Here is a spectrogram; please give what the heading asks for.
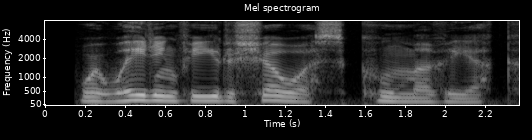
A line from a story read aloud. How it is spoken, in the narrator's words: he whispered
